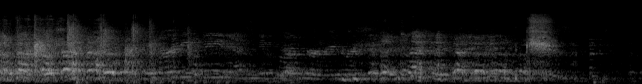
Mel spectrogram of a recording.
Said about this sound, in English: Round of applause.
